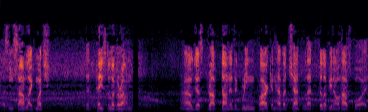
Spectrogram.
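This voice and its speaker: An actor with an American accent playing a confident, bold superhero thinking aloud in declamatory 1940s radio style. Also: male voice, medium pitch, brisk, close to an everyday voice. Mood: confident, purposeful. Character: confident, bold male superhero talking to himself. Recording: noisy, muffled 1940s radio recording.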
